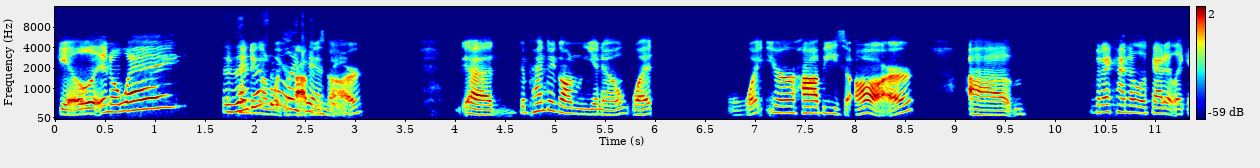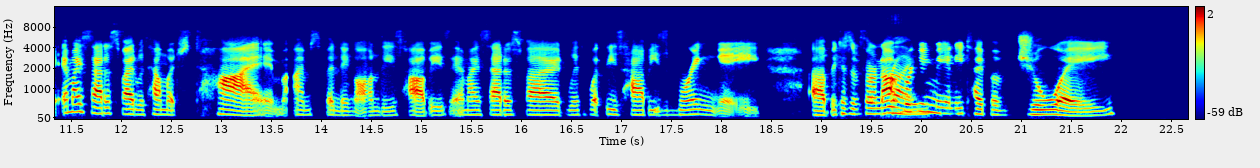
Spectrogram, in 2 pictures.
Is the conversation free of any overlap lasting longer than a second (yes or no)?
no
